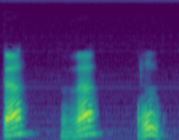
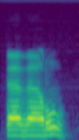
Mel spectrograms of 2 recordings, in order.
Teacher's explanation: ذال کی آواز میں سیٹی نہیں ہونی چاہیے اور را کو پیش کے ساتھ موٹا پڑھیں گے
